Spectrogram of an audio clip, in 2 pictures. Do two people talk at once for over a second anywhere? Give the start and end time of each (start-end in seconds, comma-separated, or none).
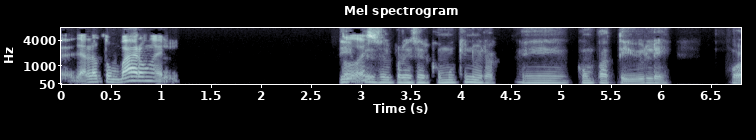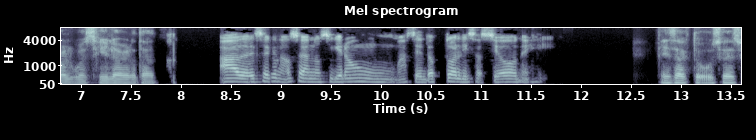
none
